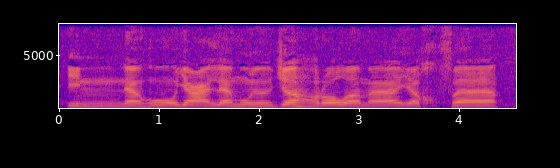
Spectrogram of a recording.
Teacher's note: Dekat nun ini tuan-tuan ada sabdu, jadi kena baca dengan dengung kerana dia adalah wajibul gunnah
